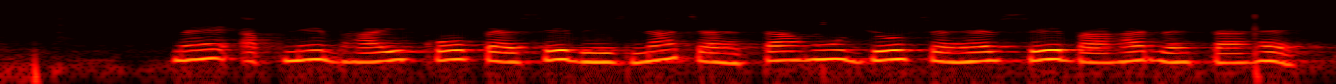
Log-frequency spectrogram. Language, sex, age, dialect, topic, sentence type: Hindi, female, 18-24, Awadhi Bundeli, banking, statement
